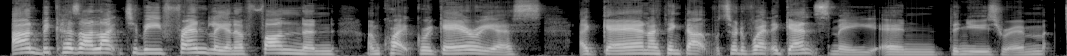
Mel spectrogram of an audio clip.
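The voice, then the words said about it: Northern Irish accent. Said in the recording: “I've got my Northern Irish accent”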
